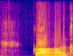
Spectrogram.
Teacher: क और ख जो है वो आपका कंठ ध्वनियां है जो कंठ से इसका उच्चारण किया जाता है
